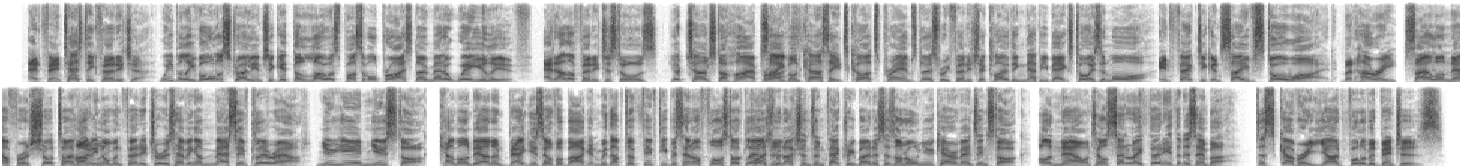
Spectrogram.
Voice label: Hard Sell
